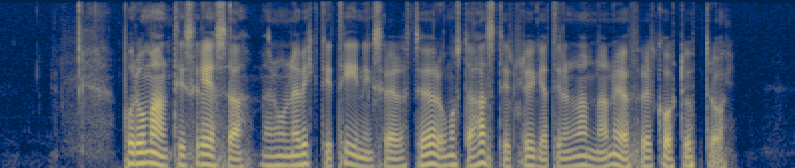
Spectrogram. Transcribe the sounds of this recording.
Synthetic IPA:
pʰɔɾʊmant̪ʰɪskɾeːsamɛnhʊnæɾvɪkt̪ʰɪɡt̪ʰiːnɪŋsɾɛd̪ak̚t̪ʰœːɾɔmɔst̪əɦast̪ɪt̪flyːɡat̪ʰɪlɛnanːanøːfœɾɛt̪kʰɔʈːɵpːd̪ɾɑ̰ːɡ

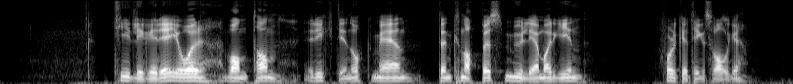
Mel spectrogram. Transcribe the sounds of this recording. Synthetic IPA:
t̪ʰiːd̪lɪɡəɾəiːoːɾʋɑnt̪hɑnɾɪkt̪ɪnɔkːmeːd̪̥ɛnkʰnɑpəst̪mʉːlɪəmɑɾɡiːn | fɔɽkət̪ʰɪŋsʋɑlɡə

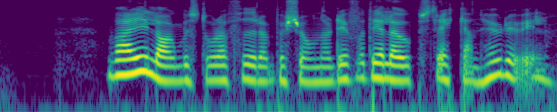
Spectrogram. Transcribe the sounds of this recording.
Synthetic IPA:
vaɾjəlɑːɡ̚bɛst̪oːɾavfyːɾapʰæʂuːnəɾɖɛfoːɖ̪eːlaɵpːst̪ɾɛkːa̰nɦɵɖɵ̰vɪ̰lː

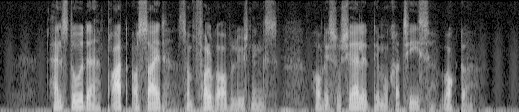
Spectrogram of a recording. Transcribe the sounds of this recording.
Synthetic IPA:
hænsd̥o̝ːðˠd̥æb̥ʁad̥ɒ̽sɑ̈ɪ̰d̥sɒ̽mfɒ̽lɡ̥əɒ̽b̥ly̰ːsne̝ŋsɒ̽d̥e̝so̝ɕɛ̰ːləd̥e̝mo̝kʰʁɑ̈t͡sʰḭːsʋɒ̽ɡ̥̚d̥ɐ

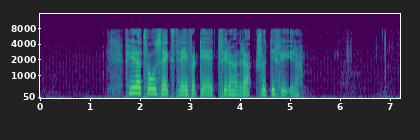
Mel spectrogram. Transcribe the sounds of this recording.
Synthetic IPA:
fyːɾat̪ʰvoːsɛkst̪ʰɾeːfœʈːɪ̰ɛ̰t̪ːfyːɾaɦɵnd̪ɾaɧɵt̪ːɪfy̰ːɾa

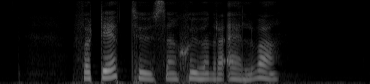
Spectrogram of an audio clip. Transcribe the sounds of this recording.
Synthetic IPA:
fœʈːɪɛt̪ʰːʉ̟ːsənɧʉ̟ːhɵnd̪ɾa̰ʔɛlva

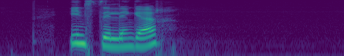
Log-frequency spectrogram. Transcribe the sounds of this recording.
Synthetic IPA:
ɪnst̪ɪlɪŋɡəɾ

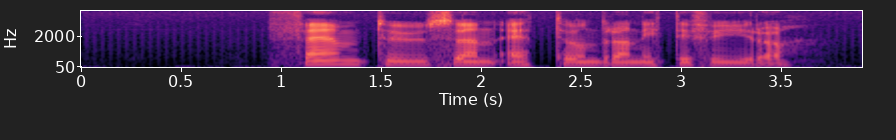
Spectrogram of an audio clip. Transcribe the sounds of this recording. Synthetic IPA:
fɛmt̪ʰʉ̟ːsənɛ̰t̪hɵnd̪ɾanɪt̪ːɪfyːɾa̰

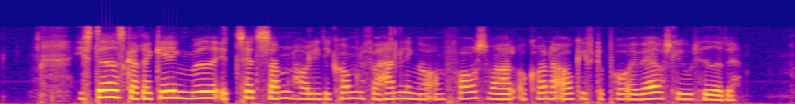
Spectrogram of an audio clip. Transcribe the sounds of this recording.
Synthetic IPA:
isd̥eð̩ˠsɡ̥æʁɛɡ̥e̝ɐ̰e̝ŋn̩møːð̞ˠəʔe̝d̥̚t͡sʰed̥sɑ̈mn̩ɦɒ̽l̰id̥ikʰɒ̽mənəfɒ̽ɦæn̰le̝ŋɐʔɒ̽mfɒːsʋɑ̰̈ːð̩ˠɒ̽ɡ̥ʁɶnəʔɑ̈ʊɡ̥ifd̥ɐpʰɒ̽æʋæɐ̰ʊsliʊð̩ˠhe̝ð̞̰ˠɐd̥e̝

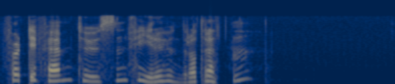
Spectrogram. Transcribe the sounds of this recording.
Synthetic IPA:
fœʈɪfɛmt̪ʰʉːsn̩fiːɾəhʉnd̪ɾəoːt̪ʰɾɛt̪n̩

